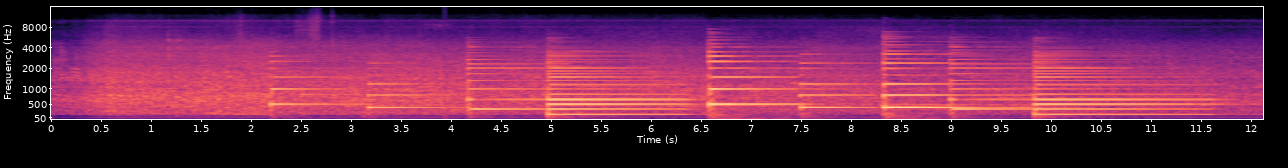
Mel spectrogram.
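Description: Piano introduction: single notes and chords struck slowly, about one a second, each ringing on and fading, with a low bass chord joining twice. It starts about two seconds in, over a steady rush of background noise.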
